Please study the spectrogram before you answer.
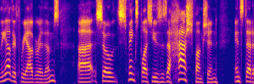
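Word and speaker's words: SPHINCS+: of space and then sphinx plus but it's spelled s p h i n c s plus is larger and slower than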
